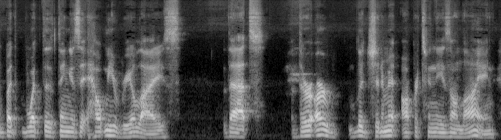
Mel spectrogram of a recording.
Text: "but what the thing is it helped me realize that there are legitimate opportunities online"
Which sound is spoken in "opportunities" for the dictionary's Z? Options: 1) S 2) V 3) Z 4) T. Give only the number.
3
